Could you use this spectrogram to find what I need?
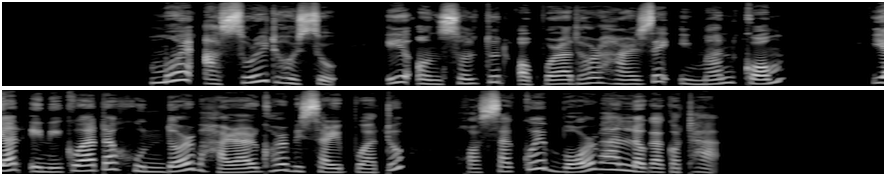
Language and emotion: Assamese, surprised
